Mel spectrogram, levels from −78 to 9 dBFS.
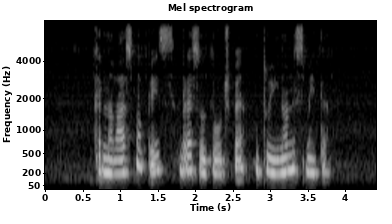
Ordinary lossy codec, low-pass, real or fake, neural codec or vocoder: none; 7.2 kHz; real; none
